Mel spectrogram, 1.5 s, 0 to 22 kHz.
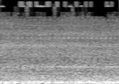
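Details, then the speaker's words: Carrier heating unit on a no-heat call (thermostat set 80, room 64): loud, rough droning blower motor, likely worn motor bearings; a burnt wire, suggesting excess current draw, was found as the culprit. "And you guys hear that nasty noise in the background already. So that already sounds like the motor uh bearings are definitely wearing out."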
